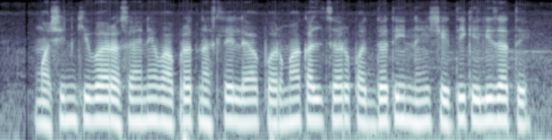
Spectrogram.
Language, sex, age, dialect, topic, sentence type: Marathi, male, 18-24, Varhadi, agriculture, statement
